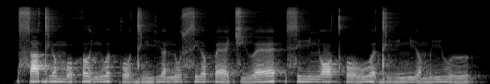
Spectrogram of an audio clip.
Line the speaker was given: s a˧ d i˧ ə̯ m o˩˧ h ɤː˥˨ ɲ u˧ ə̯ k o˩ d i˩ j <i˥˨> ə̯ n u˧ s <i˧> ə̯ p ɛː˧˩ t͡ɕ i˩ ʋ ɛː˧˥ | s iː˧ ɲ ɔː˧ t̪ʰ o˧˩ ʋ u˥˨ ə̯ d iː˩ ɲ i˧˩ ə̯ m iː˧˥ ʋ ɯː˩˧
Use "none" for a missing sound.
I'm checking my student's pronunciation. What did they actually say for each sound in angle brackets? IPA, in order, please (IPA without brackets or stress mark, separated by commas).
i˥˨, i˧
